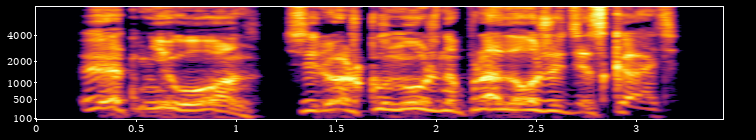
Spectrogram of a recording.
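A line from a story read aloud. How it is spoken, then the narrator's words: Relieved exhale. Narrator (Russian): Слава облегченно выдохнул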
